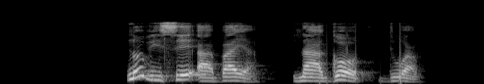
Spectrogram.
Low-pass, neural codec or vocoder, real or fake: 7.2 kHz; none; real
